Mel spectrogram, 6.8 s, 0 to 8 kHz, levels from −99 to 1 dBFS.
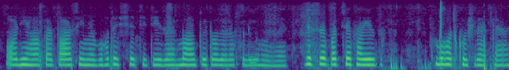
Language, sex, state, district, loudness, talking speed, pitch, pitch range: Hindi, female, Uttar Pradesh, Muzaffarnagar, -31 LUFS, 200 wpm, 235 Hz, 230-245 Hz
